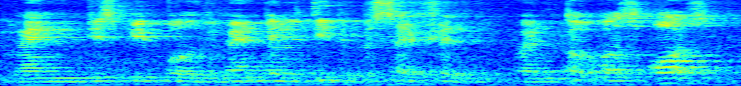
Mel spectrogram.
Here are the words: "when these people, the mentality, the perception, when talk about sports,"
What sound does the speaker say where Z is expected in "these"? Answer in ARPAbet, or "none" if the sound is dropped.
S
